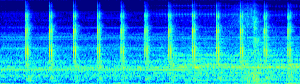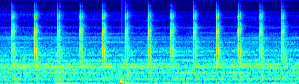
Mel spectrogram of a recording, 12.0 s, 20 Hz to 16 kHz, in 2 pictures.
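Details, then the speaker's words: 5 kW all-in-one 12 V diesel heater on pump diesel, restart after a possible failed first start with unprimed fuel line: crisp evenly spaced dosing-pump ticks a little over twice a second above low fan hum; normal. "i haven't actually pre-primed this so as the pump gets quicker it should fire up"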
